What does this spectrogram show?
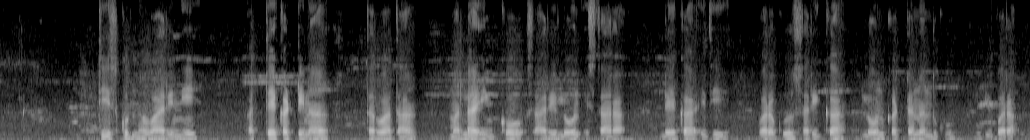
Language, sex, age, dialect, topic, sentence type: Telugu, male, 56-60, Telangana, banking, question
